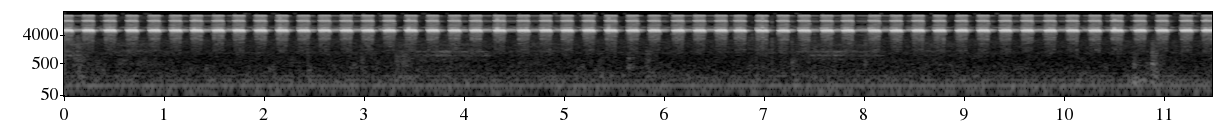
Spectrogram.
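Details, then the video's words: Crickets chirping without pause, a shrill high-pitched pulse repeated about four times a second in a steady, even rhythm, over a faint low background hum. "the sound of crickets"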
